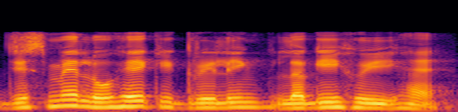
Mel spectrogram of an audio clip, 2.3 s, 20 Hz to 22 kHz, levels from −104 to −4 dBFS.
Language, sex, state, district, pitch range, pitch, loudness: Hindi, male, Jharkhand, Ranchi, 120-140 Hz, 135 Hz, -16 LUFS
